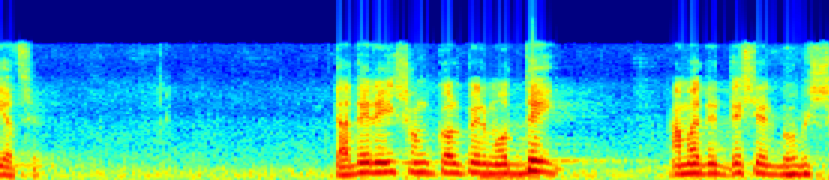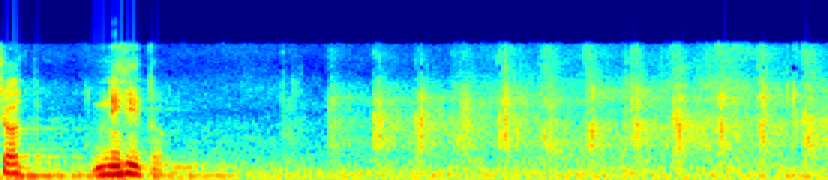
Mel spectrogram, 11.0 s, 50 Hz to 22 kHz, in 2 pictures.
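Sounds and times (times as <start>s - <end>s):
people clapping: 7.6s - 11.0s.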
